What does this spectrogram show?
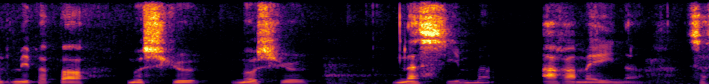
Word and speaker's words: Haramein: Encore une fois, je vous cite un de mes papas, monsieur Nassim Haramein. Ça s'écrit H-A-R-A-M-E-I-N.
